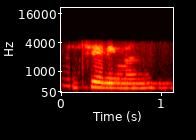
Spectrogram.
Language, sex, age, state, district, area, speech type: Tamil, female, 18-30, Tamil Nadu, Erode, rural, conversation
